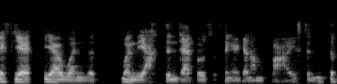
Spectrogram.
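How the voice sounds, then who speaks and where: A man talks with a Geordie accent at a very fast pace. His pitch is fairly low. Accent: Geordie (Newcastle English). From northern England, Newcastle. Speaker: streamer. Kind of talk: casual chat.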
